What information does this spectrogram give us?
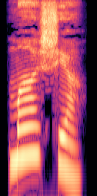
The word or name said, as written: ಮಾಷ್ಯ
